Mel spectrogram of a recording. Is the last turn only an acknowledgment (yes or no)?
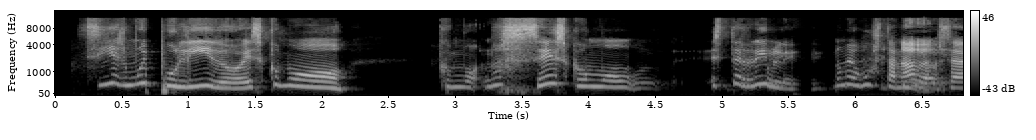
yes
